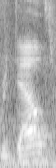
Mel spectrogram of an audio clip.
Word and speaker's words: Riddell: That second L at the side there means that you pronounce it like that, Riddell.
